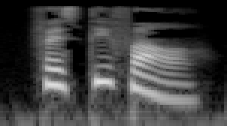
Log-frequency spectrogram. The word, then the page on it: festival: indonesian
